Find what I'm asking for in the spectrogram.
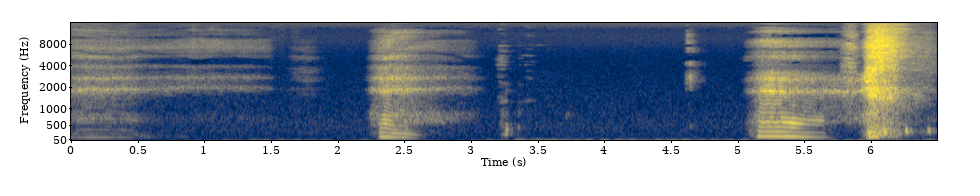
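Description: Heavy, close-up breathing right against a microphone: several loud, voiced sighs and huffs in bursts, with a sharp snorting gasp at the end and quiet pauses between.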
